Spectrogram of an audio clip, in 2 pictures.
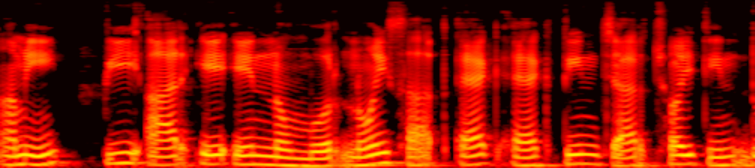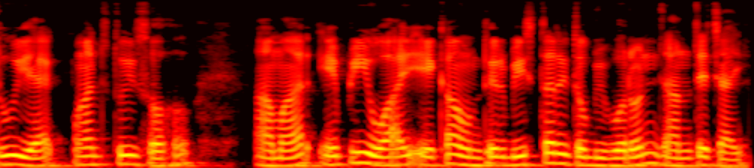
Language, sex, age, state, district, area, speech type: Bengali, male, 30-45, West Bengal, Purba Medinipur, rural, read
